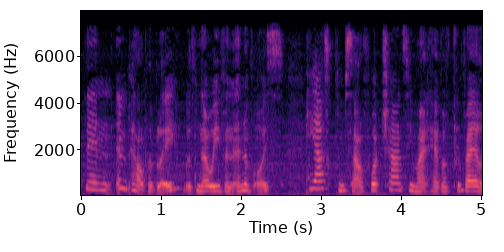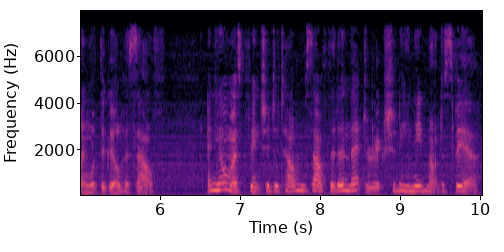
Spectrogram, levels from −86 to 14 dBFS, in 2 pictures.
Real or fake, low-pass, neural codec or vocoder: real; 7.2 kHz; none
